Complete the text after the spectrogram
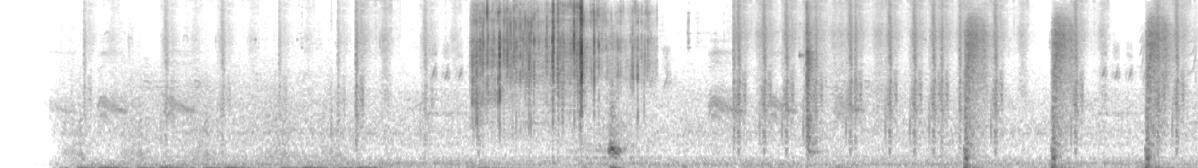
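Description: Soft paw steps patter quickly.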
